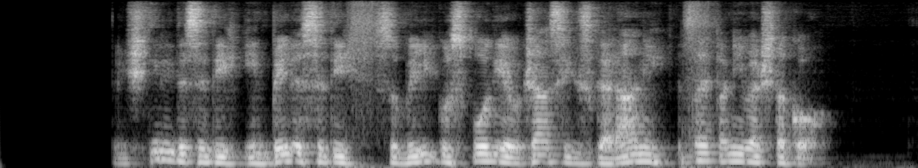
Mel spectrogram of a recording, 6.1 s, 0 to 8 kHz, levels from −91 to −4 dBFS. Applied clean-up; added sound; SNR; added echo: neural mask model DeepFilterNet 3.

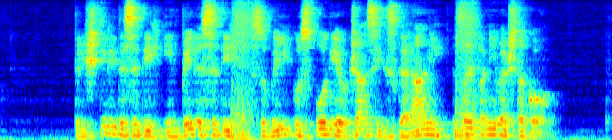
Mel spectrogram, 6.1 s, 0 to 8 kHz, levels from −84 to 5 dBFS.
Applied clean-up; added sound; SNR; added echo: none; Breathing; 5 dB; reverberation time 0.3 s.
